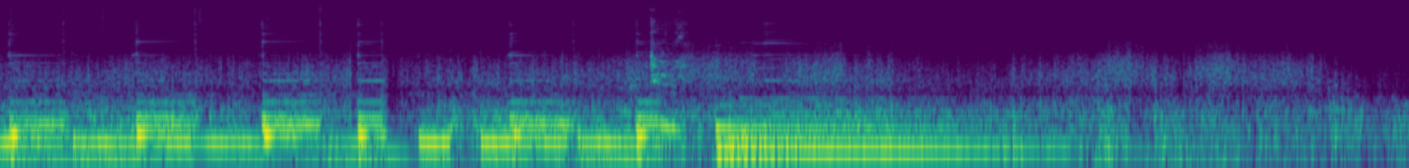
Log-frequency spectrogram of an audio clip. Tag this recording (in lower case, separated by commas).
outside, urban or man-made, music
